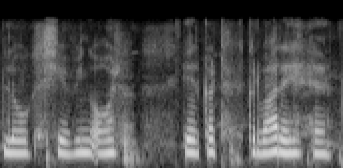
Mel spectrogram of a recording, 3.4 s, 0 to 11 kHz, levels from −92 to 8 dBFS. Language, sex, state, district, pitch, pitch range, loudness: Hindi, female, Himachal Pradesh, Shimla, 215 Hz, 205-220 Hz, -18 LUFS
